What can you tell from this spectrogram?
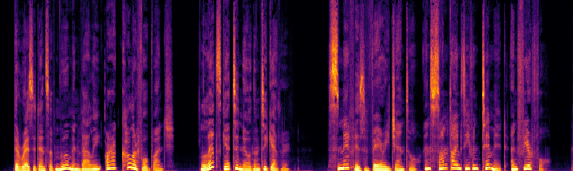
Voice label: swedish english friendship skills

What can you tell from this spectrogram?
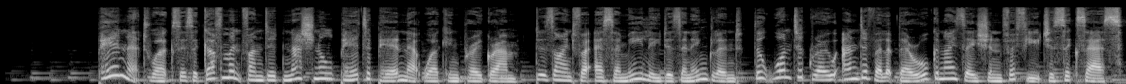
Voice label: explainer showreel

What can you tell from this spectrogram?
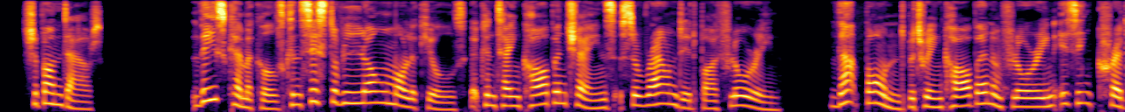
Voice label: corporate

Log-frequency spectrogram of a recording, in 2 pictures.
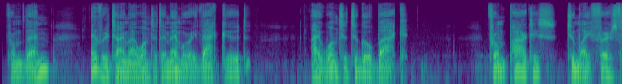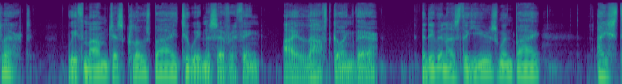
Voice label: english with a greek accent, Male; greek voice

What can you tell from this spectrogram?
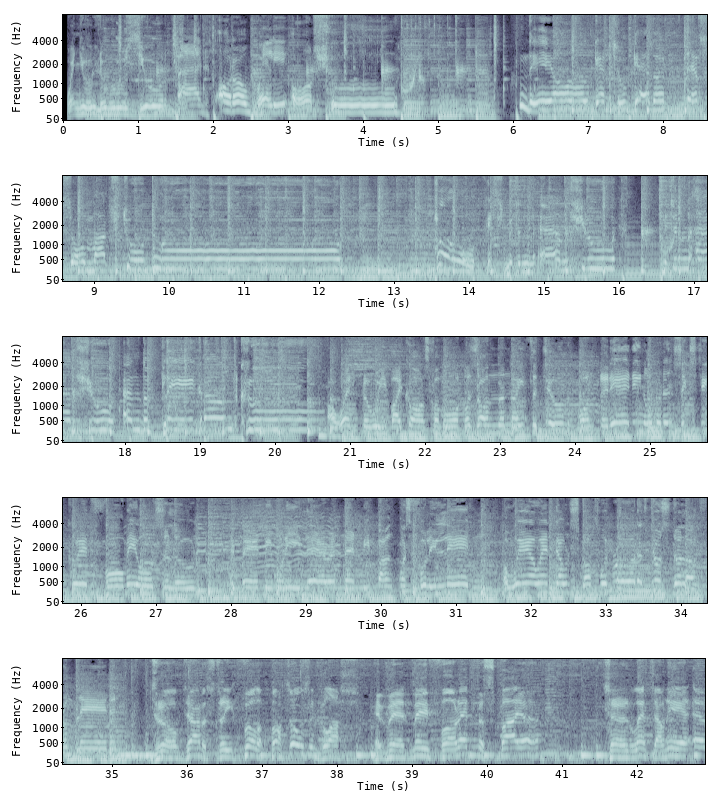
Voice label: singing character

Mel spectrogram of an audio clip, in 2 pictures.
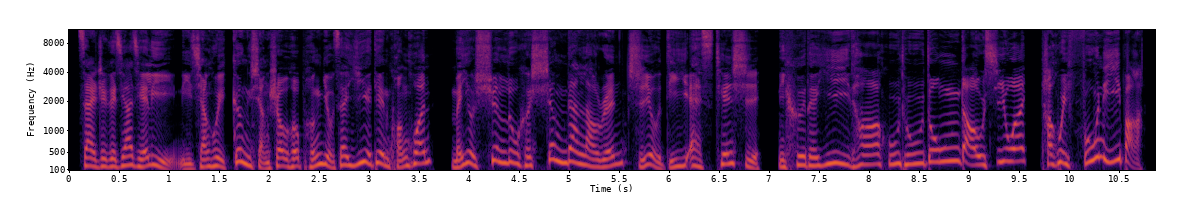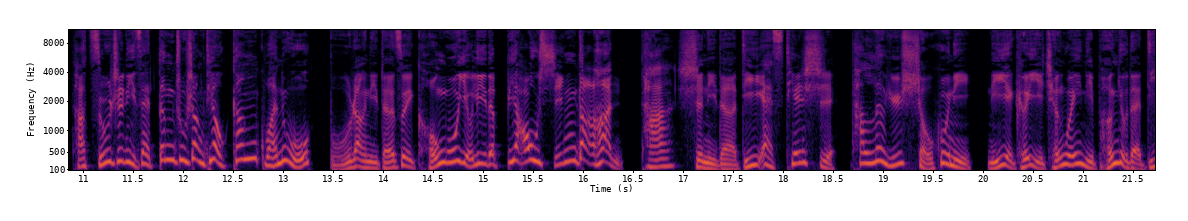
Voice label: chinese mandarin male upbeat corporate

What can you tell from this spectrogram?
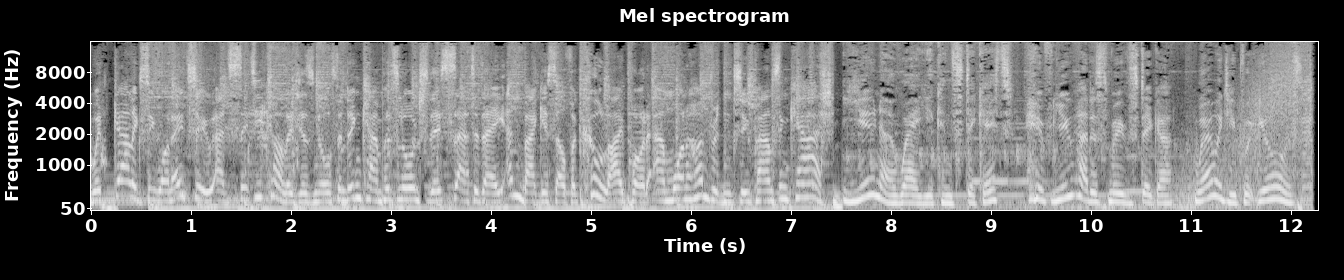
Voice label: station sound promos

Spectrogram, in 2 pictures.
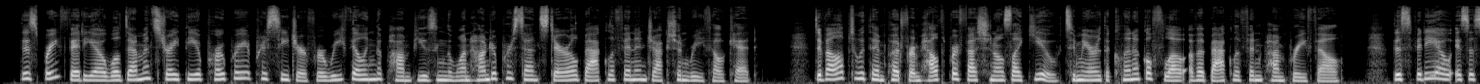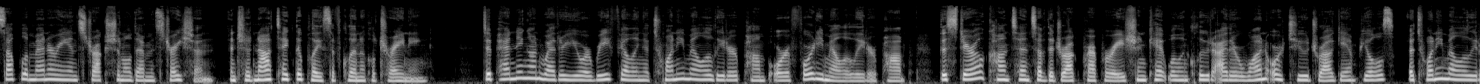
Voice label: american voice actor elearning

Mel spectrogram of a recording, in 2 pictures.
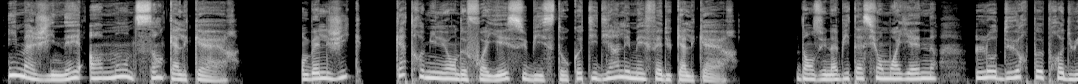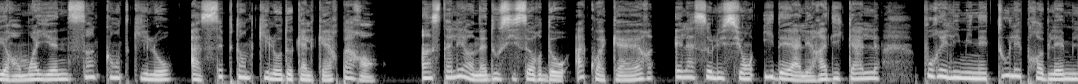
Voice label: French Belgian female corporate

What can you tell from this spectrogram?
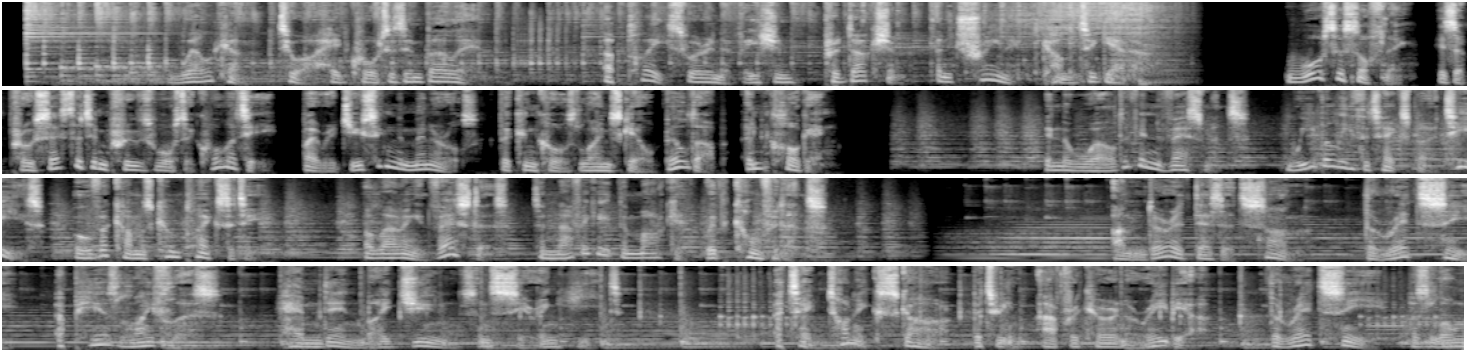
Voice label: explainers

